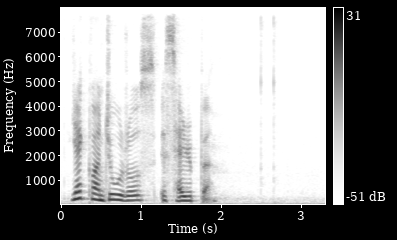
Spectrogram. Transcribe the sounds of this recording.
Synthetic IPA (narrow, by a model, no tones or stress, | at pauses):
jɛkʋɑnd͡ʒuːɹuːseːsɛɹpə̰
